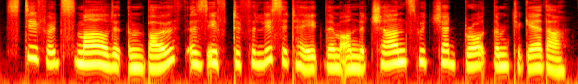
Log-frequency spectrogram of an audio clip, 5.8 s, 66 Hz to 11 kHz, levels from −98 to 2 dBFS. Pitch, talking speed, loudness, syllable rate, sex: 215 Hz, 185 wpm, -17 LUFS, 4.8 syllables/s, female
